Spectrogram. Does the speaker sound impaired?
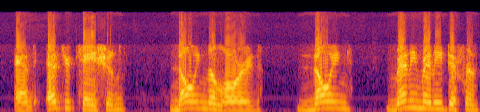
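Yes: cerebral palsy.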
